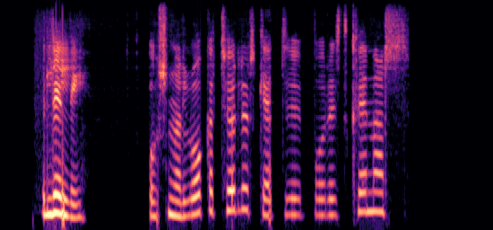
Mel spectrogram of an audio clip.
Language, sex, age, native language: Icelandic, female, 50-59, Icelandic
